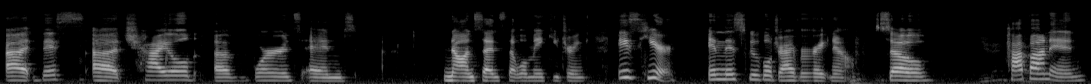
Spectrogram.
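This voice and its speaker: A woman's voice: medium pitch, sharp tone, smooth. A woman in her twenties chatting casually and playfully on a group live stream, with a mock-dramatic manner. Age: 20s. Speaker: stream regular introducing a piece. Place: indoor room, group video call.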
